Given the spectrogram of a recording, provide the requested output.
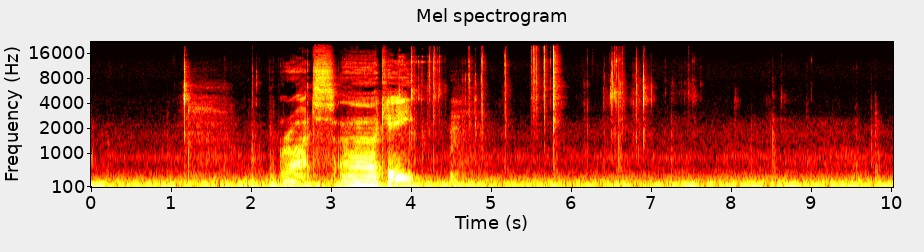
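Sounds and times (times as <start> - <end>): steady low hum: 0.0 - 10.0
lock and key clicking: 4.0 - 5.9, 6.5 - 7.6.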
